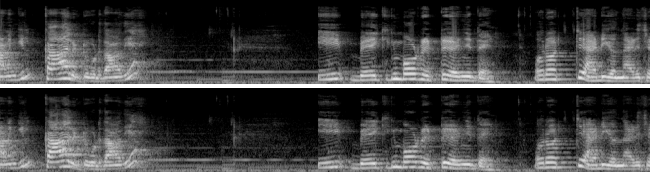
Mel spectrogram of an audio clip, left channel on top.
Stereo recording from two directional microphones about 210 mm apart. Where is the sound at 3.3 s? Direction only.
30° left (ahead or behind).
